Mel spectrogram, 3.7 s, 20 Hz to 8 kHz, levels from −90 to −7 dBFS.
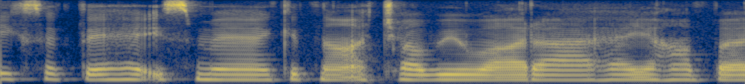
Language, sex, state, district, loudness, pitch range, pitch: Hindi, female, Chandigarh, Chandigarh, -22 LUFS, 175-190 Hz, 180 Hz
